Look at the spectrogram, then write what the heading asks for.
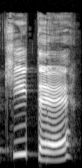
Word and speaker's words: quitte: We're going to say just, tu m'appelais, and then we're going to go, et je quitte. There's your QU spelling again, and the U is silent, so the QU becomes a K sound.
